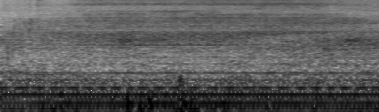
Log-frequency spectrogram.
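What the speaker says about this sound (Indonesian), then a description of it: "Seperti ini suasana terminal bus yang ada di Mersing" Quiet ambience at a bus terminal in Mersing, Malaysia, carries a low, steady rumble of idling and passing vehicle engines that hums evenly throughout without any voices.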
